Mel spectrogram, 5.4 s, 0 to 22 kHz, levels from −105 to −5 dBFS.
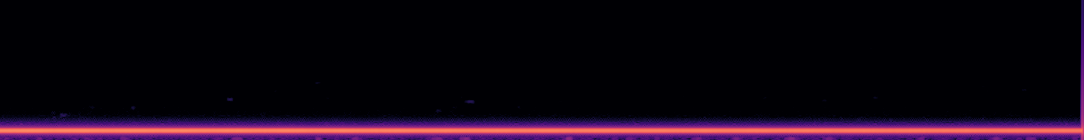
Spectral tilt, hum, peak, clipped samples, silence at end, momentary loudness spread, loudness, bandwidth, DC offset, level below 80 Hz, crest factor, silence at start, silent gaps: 2 dB/octave; none; -30 dBFS; under 0.1%; 0 s; 3 LU; -35 LUFS; 0.5 kHz; under 0.1%; -82 dBFS; 6 dB; 0 s; none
